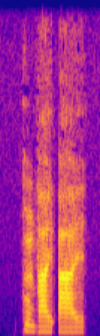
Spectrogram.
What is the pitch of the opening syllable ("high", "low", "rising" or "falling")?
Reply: falling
